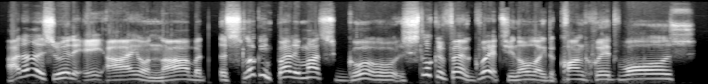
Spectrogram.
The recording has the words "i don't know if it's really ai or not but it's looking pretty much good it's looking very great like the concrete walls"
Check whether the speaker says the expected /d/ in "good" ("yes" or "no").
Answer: no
